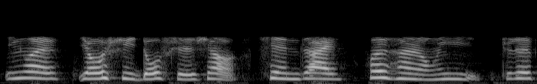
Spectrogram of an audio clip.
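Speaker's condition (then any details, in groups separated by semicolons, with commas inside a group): Cerebral palsy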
